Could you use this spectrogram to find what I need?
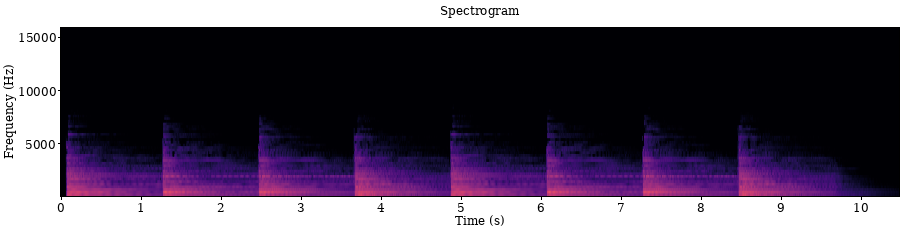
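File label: chord progression; oudo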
